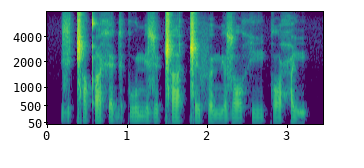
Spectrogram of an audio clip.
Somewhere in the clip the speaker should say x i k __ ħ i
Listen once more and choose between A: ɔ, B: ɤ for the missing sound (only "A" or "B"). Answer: A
